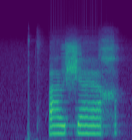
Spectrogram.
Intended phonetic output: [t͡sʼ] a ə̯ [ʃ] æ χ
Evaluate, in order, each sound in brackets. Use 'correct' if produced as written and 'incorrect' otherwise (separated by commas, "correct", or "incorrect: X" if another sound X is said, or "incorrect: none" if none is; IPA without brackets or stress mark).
correct, correct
